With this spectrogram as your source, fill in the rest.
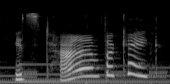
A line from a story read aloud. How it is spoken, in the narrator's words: the monsters shout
